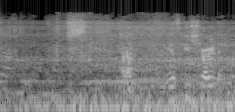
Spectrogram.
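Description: Indistinct voices over a steady low background rumble, with a brief hiss about two-thirds of a second in.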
